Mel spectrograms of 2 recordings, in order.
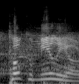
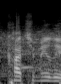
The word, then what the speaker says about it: Cacciamilio: It's Cocamilio, right? No, it's Cacciamilio.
